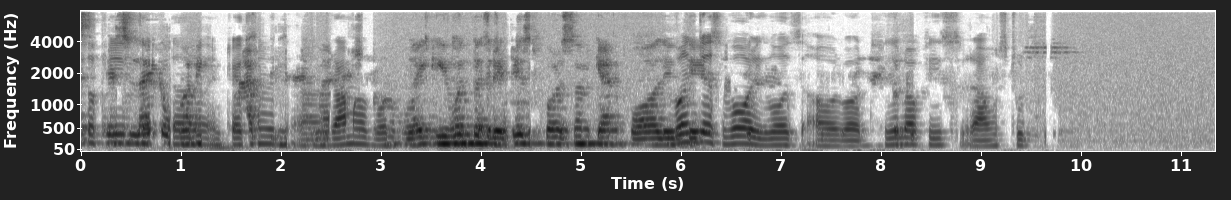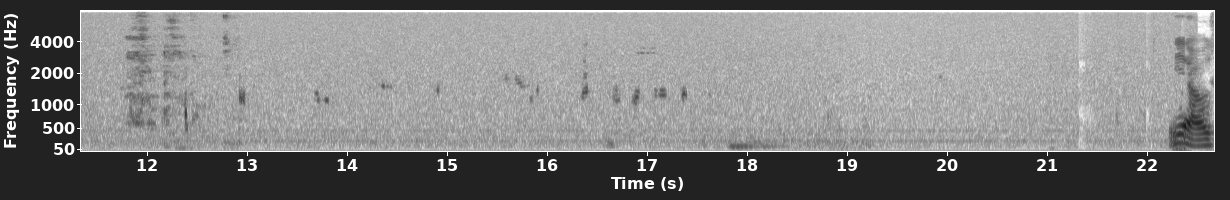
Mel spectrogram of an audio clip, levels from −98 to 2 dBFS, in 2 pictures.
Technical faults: echo leak; speech suppressed in double talk; background gated by the echo canceller

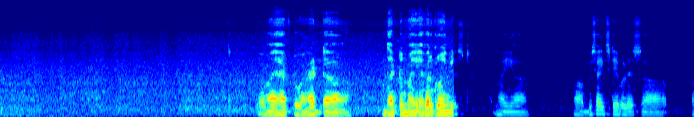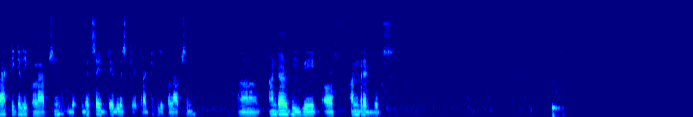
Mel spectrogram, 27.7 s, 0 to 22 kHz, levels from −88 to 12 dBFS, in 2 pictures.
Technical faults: one channel inverted

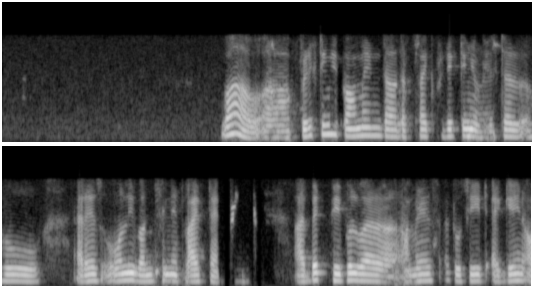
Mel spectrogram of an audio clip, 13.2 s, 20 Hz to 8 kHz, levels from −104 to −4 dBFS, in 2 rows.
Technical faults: AMR bit errors; speech suppressed in double talk; other side's voice leaking through; background gated by the echo canceller

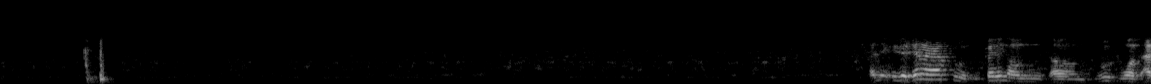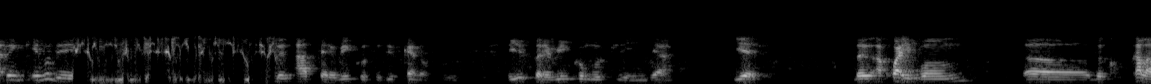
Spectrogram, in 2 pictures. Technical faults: codec payload misread

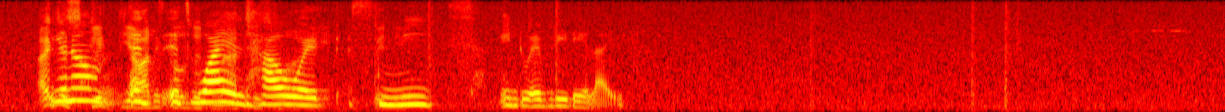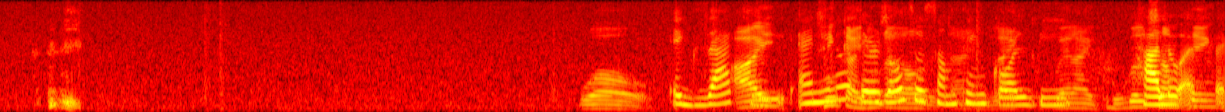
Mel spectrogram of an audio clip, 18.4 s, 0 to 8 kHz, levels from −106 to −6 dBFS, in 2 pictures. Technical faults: none

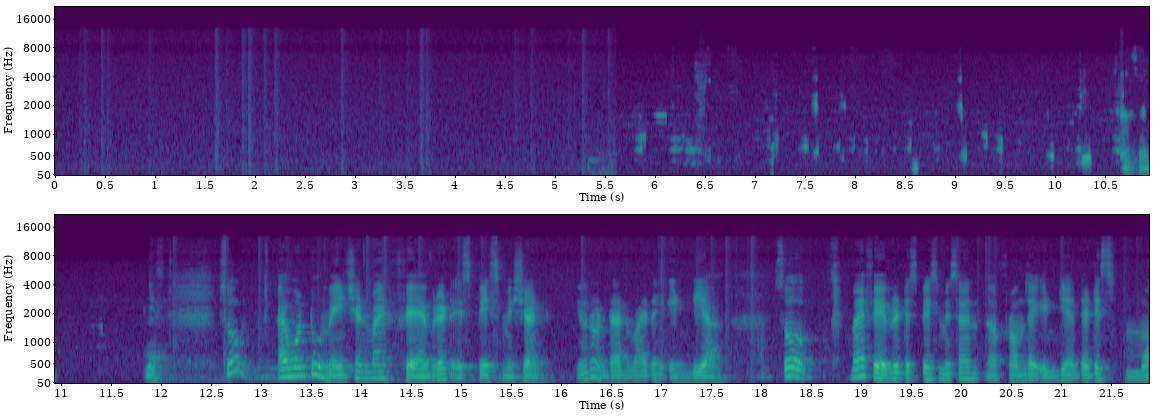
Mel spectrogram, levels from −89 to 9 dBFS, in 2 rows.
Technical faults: other side's voice leaking through; speech suppressed in double talk; background gated by the echo canceller

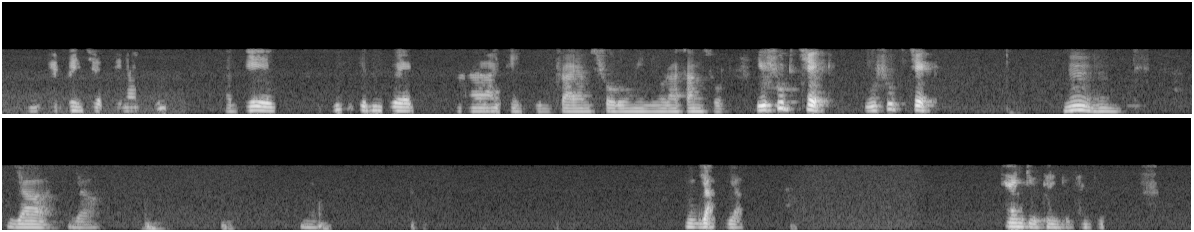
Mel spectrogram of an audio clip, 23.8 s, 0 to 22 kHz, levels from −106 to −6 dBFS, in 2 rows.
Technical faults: other side's voice leaking through; speech suppressed in double talk; background gated by the echo canceller

